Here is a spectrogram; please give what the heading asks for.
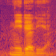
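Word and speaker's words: Cnidaria: এটির নাম হচ্ছে নিডারিয়া। সি দিয়ে শুরু হলেও এর উচ্চারণ নিডারিয়া।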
